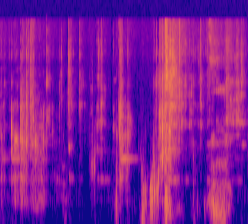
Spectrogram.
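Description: Faint swallowing as a man drinks from a metal tumbler: a few soft gulps near the start and again about a second and a half in.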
